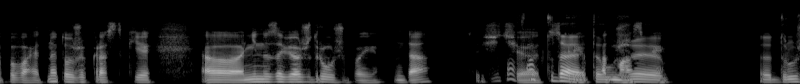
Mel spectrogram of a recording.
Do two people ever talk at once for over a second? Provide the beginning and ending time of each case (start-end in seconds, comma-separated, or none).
4.9-6.7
